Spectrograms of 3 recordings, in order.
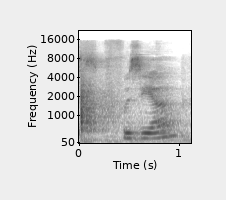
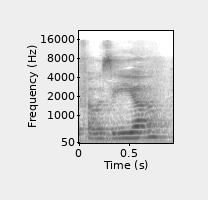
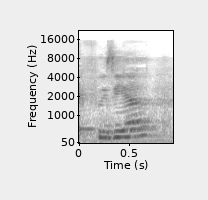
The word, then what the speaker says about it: Faouzia: way that my parents said my name is fuzia but like i have some friends that would call me like fawziya and then i grew up like saying my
